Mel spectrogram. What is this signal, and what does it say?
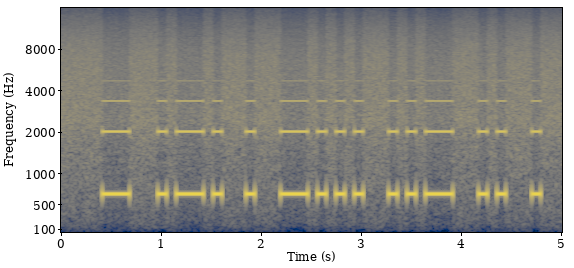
Morse code, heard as a keyed tone, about 13 wpm, 670 Hz. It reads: TREBUIE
